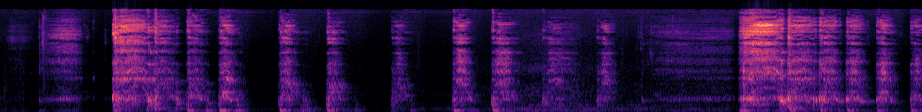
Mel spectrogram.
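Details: Person with a spring cold and a wheezy chest: repeated harsh coughing bouts with a loose, chesty, rattling quality and faint whistling between bursts, a wet productive cough with wheeze.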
